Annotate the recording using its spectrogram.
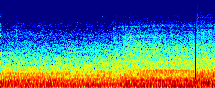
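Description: Self-propelled forage harvester running while chopping standing corn for silage, heard from inside its cab as a steady low rumble.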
